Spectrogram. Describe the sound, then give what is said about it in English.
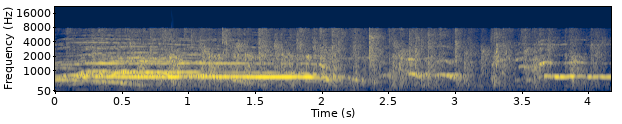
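Cheering and clapping from a live audience at a fiftieth anniversary festival event, with whoops and high whistle-like calls rising above steady applause that eases briefly before swelling again. “the noise you hear in the background is actual live people because this is our number 50 event, the Love and Hate Fest.”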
